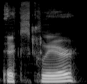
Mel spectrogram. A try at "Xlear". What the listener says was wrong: Nope, it's just pronounced Clear. Clear. But no, like it's instead of a C, it's an X.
